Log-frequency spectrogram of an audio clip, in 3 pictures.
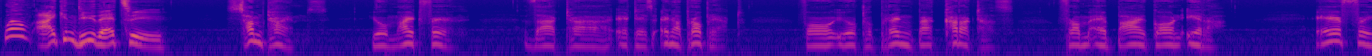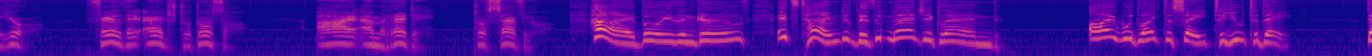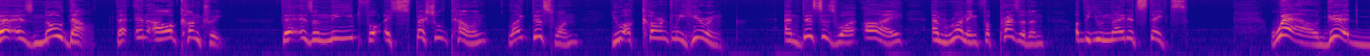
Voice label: Voice Demo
